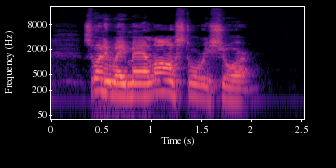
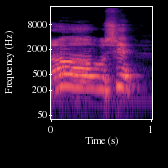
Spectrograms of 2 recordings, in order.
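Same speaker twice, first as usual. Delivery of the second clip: mock surprise; 8 semitones higher than usual. Everybody reacts to the news.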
